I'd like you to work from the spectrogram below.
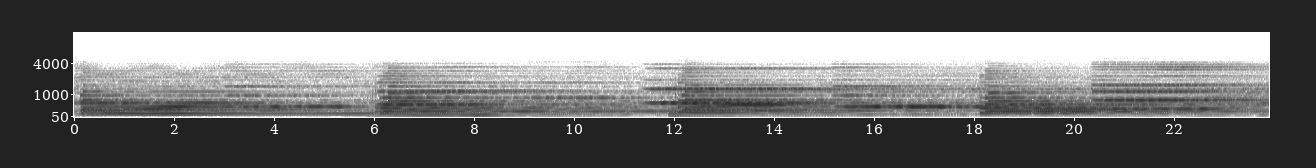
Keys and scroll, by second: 5.1 n, 8.3 z, 10.2 n.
